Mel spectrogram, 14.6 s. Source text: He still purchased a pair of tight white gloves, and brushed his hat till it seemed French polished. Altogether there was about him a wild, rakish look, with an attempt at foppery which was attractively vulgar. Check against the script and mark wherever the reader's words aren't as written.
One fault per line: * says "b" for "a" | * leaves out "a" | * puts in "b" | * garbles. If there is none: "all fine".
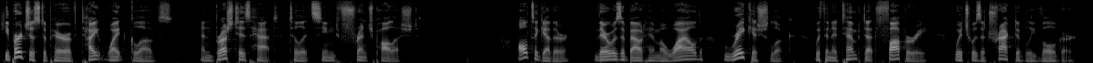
* leaves out "still"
